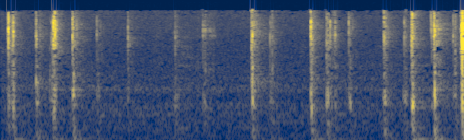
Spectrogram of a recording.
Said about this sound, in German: Dieses Lesezeichen benenne ich jetzt mal um. Ich drücke hier Enter Lesezeichen.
